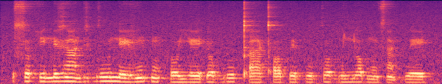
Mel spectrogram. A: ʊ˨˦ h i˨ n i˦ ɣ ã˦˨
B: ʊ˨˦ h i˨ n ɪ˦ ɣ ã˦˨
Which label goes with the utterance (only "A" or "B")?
B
